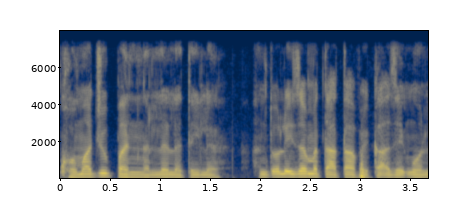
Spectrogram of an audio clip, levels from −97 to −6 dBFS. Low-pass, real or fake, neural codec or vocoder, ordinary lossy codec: 7.2 kHz; real; none; none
